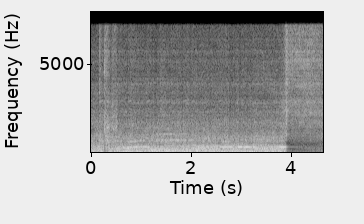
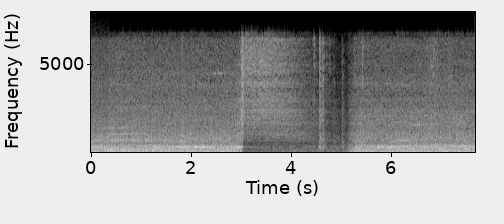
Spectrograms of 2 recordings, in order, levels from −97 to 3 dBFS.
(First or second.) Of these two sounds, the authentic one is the second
